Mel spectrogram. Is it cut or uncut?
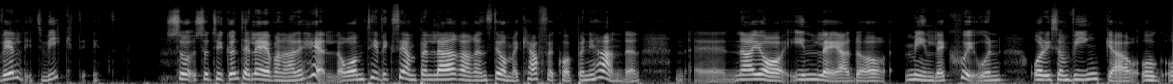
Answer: cut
